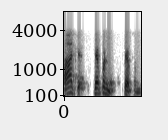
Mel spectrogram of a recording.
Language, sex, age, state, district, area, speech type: Telugu, male, 45-60, Andhra Pradesh, West Godavari, rural, conversation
